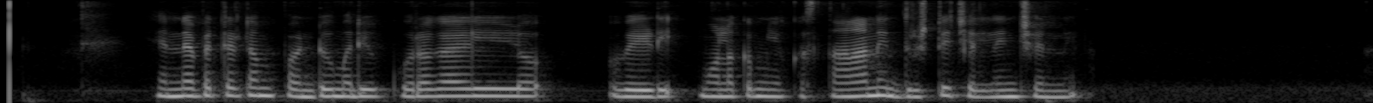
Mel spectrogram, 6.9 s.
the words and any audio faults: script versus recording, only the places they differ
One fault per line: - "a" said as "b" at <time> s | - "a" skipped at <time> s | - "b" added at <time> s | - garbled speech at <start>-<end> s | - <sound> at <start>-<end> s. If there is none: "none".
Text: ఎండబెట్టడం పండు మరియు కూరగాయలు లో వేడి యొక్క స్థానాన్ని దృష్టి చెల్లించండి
- "మూలకం" added at 3.5 s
